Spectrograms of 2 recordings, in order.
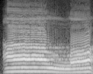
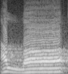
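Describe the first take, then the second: First: The first vowel is drawn out long. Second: The first vowel is short and quick. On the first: The speaker calls it wrong. "kalau dipanjangkan hamzahnya. Allah, nah berarti sudah salah" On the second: The speaker calls it right. "Jadi harus cepat"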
